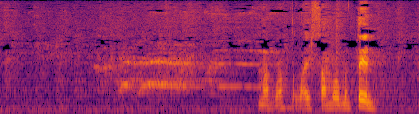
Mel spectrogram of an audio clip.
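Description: A rooster crowing: one long, slightly wavering call beginning about a second in and lasting about a second and a half. It is followed by a man's voice, louder, near the end.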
